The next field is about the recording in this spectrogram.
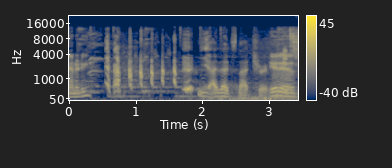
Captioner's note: Olaf laughs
